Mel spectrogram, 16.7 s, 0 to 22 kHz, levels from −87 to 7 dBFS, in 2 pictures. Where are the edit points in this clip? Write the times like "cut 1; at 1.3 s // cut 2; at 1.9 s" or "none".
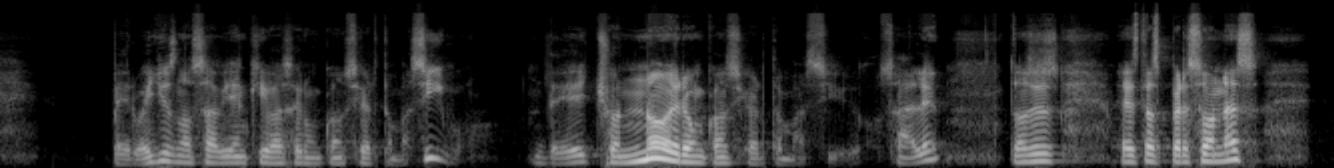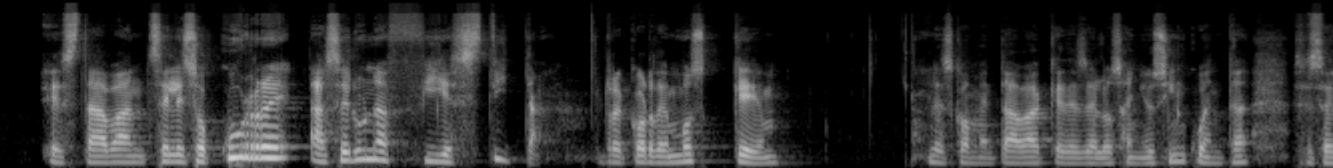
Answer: cut 1; at 7.0 s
